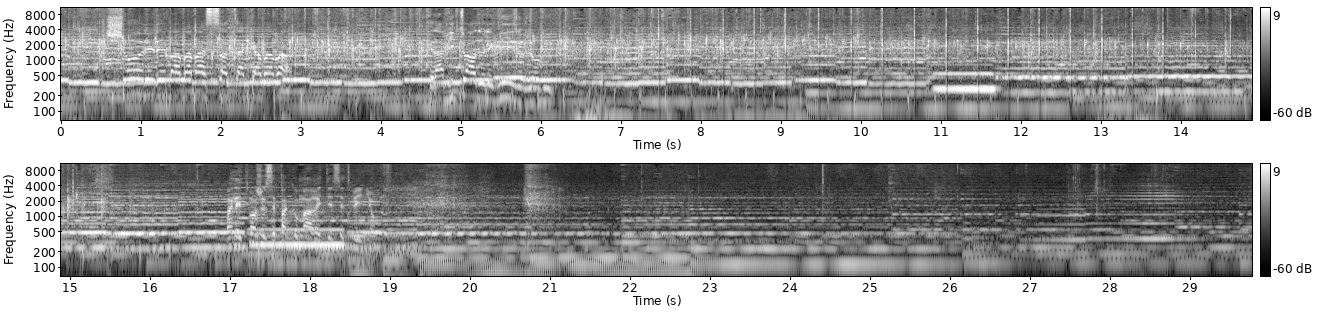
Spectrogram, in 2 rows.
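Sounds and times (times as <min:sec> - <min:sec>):
audience clapping: 0:00.0 - 0:17.2, 0:27.0 - 0:28.9
sustained music: 0:00.0 - 0:29.7
speech: 0:01.7 - 0:03.4, 0:04.6 - 0:06.4.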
